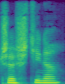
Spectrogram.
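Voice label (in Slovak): "čeština", Slovak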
